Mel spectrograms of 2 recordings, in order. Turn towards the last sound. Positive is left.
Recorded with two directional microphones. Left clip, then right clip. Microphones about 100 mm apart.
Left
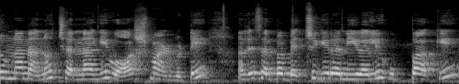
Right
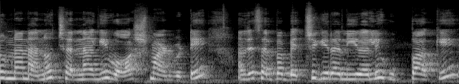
turn(degrees=-55)  # may be behind; listen again after turning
